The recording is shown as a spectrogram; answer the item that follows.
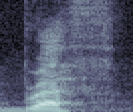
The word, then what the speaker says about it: breath: Observa que o TH também muda de pronúncia aí. No primeiro caso ele é sonoro, breathe. E no segundo caso ele é surdo, breath. Mas tem algumas palavras que são excepcionais.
